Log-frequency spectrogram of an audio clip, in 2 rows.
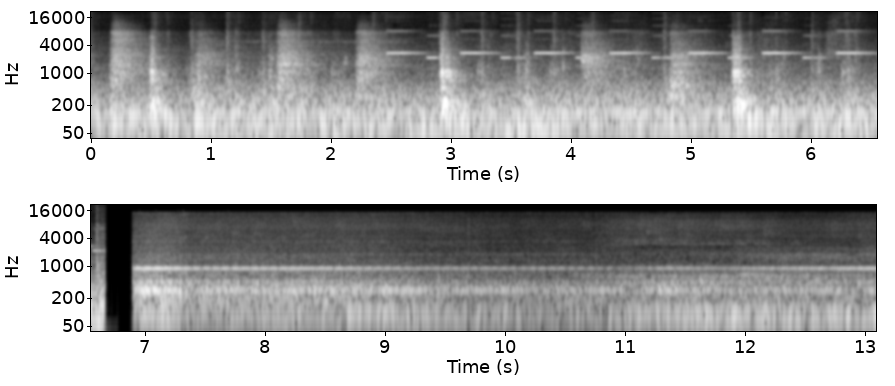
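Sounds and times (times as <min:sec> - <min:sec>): low machine hum: 0:00.0 - 0:06.7
sharp knocks: 0:00.0 - 0:06.7
washing machine alarm beeps: 0:00.0 - 0:06.7.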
